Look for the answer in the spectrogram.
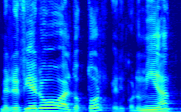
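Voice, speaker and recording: A man with a Costa Rican accent hosting a radio interview, speaking deliberately with frequent hesitations. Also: on the high side, animated. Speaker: radio show host.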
